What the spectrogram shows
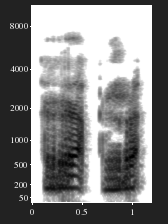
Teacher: ra, as we know, is when the tongue vibrates the upper palate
